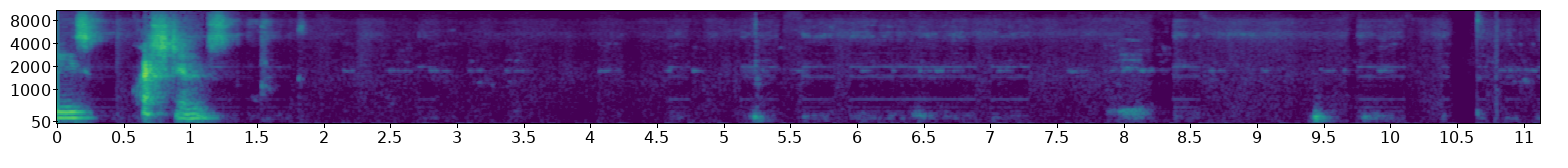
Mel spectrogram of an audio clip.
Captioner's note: silence during poll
